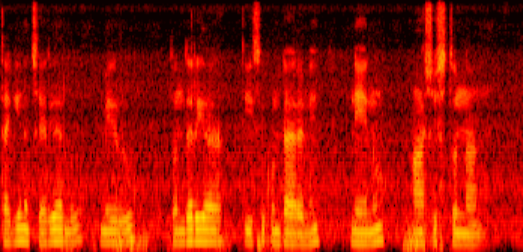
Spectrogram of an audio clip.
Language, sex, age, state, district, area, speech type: Telugu, male, 18-30, Telangana, Suryapet, urban, spontaneous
